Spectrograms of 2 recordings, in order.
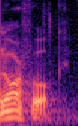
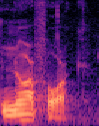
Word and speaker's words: Norfolk: I've been saying Norfolk, like Norfolk Virginia, and it's nor fork, named after the north fork river."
